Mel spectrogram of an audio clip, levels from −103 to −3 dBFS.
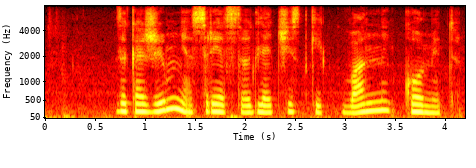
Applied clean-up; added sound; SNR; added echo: none; none; none; none.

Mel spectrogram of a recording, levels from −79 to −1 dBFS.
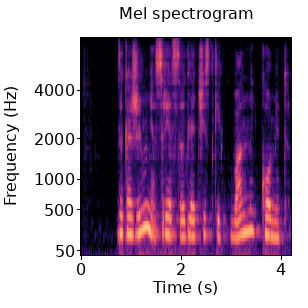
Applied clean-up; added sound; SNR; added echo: neural separator model SepFormer DNS4.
